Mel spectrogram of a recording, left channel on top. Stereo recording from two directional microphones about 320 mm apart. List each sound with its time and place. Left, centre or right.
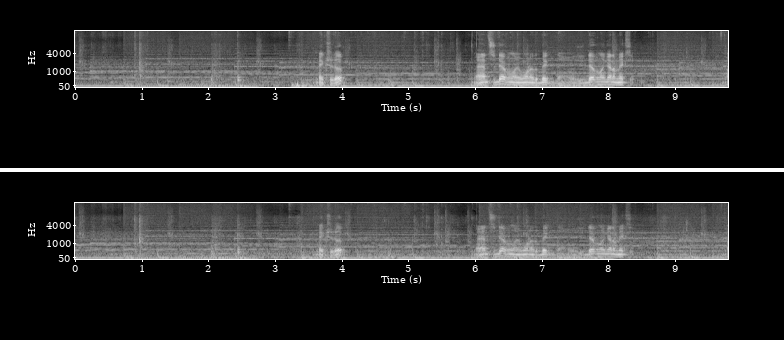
3.6 s speech: left
6.0 s speech: left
